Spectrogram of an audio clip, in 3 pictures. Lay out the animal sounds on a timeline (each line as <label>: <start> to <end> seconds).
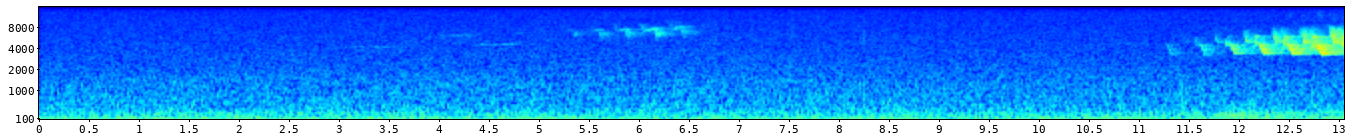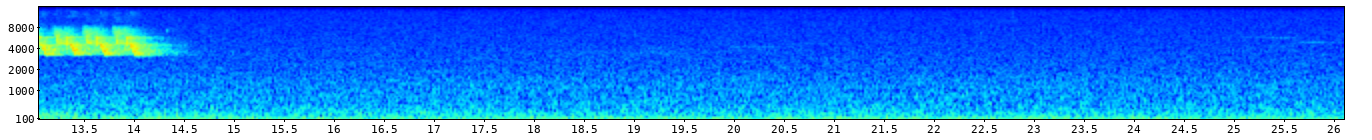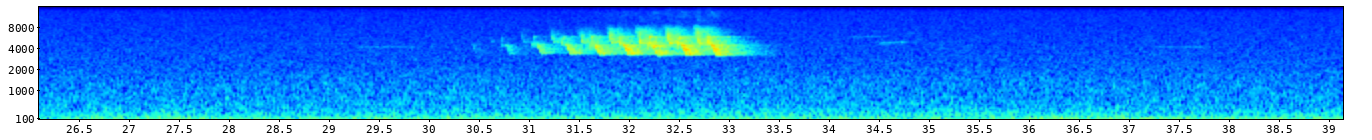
Black-throated Green Warbler (Setophaga virens): 2.9 to 4.9 seconds
Blackburnian Warbler (Setophaga fusca): 5.2 to 6.7 seconds
Ovenbird (Seiurus aurocapilla): 11.2 to 14.6 seconds
Black-throated Green Warbler (Setophaga virens): 19.8 to 20.6 seconds
Black-throated Green Warbler (Setophaga virens): 25.0 to 26.2 seconds
Black-throated Green Warbler (Setophaga virens): 29.2 to 30.0 seconds
Ovenbird (Seiurus aurocapilla): 30.5 to 33.6 seconds
Black-throated Green Warbler (Setophaga virens): 33.9 to 34.9 seconds
Black-throated Green Warbler (Setophaga virens): 37.1 to 38.0 seconds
